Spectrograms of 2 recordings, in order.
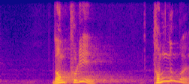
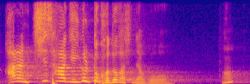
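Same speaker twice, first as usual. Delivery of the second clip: high, loud griping at God; acted tantrum; 5 semitones higher, 4 dB louder than usual. Preacher acts Jonah complaining to God over the lost plant, petulant anger. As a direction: throw an indignant mock tantrum. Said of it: "성질을 내는 거예요".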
